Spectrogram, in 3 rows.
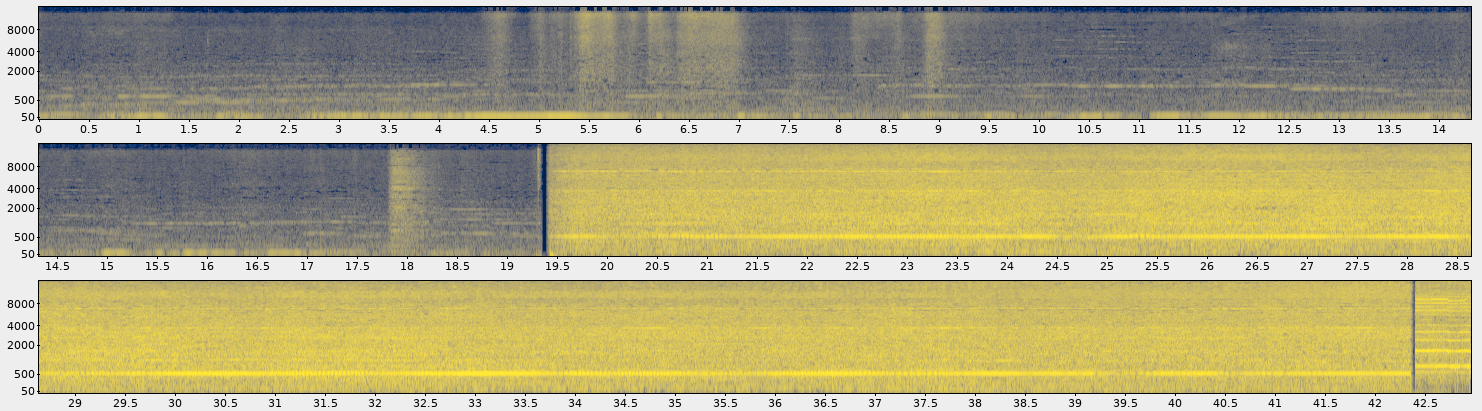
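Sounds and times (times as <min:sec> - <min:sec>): floor cleaner motor whining: 0:19.4 - 0:42.9.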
